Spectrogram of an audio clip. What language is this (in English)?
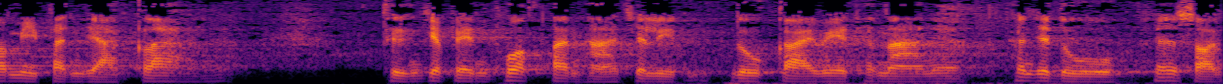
Thai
